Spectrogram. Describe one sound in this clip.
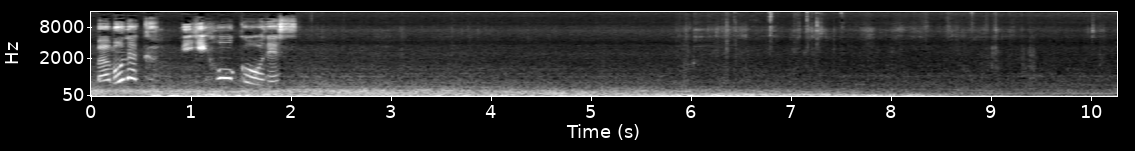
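A car rumbles along a road as it drives.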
